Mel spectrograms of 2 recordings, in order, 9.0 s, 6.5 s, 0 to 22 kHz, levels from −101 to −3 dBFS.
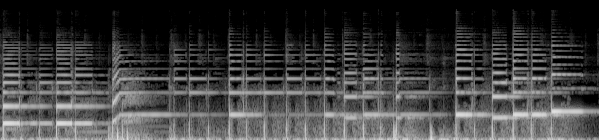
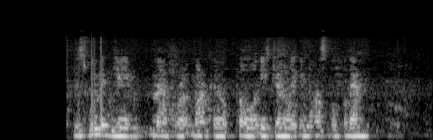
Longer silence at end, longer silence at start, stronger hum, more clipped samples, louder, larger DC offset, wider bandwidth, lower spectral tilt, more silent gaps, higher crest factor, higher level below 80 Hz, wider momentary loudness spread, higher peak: second, 0 s vs 0.95 s; second, 0 s vs 1.1 s; neither; neither; about the same, -26 LUFS vs -28 LUFS; neither; first, 8.6 kHz vs 6 kHz; second, -6 dB/octave vs -9.5 dB/octave; neither; about the same, 20 dB vs 18 dB; first, -36 dBFS vs -56 dBFS; first, 14 LU vs 10 LU; first, -6 dBFS vs -10 dBFS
